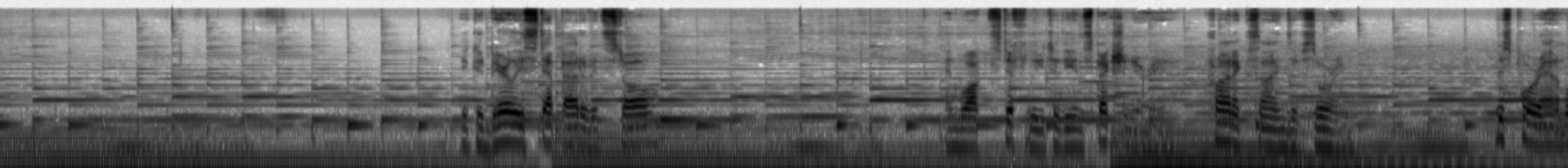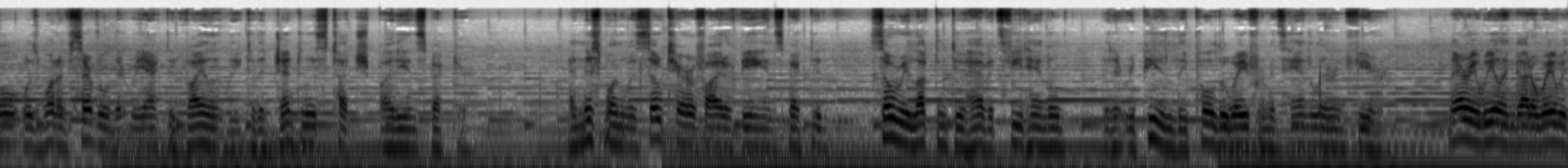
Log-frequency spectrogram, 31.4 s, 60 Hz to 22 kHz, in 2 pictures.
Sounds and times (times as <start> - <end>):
Music: 0.0 - 31.3
Speech: 4.6 - 6.6, 9.4 - 13.6, 15.0 - 20.4, 21.4 - 29.6, 30.2 - 31.3.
